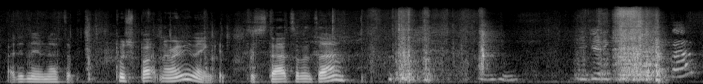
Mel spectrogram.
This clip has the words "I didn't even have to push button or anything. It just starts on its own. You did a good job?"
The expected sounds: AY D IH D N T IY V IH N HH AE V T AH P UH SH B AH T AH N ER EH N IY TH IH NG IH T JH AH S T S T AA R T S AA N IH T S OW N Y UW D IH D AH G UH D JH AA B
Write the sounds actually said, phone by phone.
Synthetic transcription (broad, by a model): AY D IH D N T IY V IH N HH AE F T AH P UH SH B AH T N ER EH N IY TH IH NG IH T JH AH S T S T AA R T S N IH T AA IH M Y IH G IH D AH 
